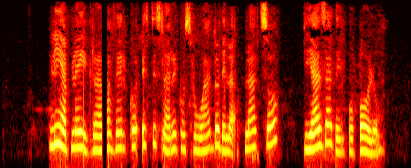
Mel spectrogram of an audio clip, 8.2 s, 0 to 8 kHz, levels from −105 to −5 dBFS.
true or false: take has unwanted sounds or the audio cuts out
true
